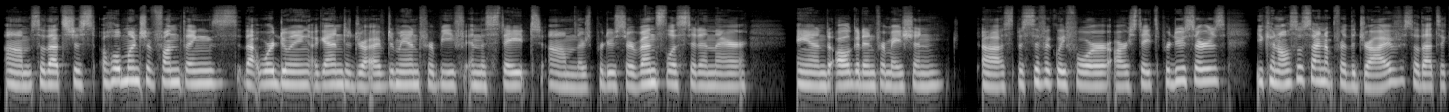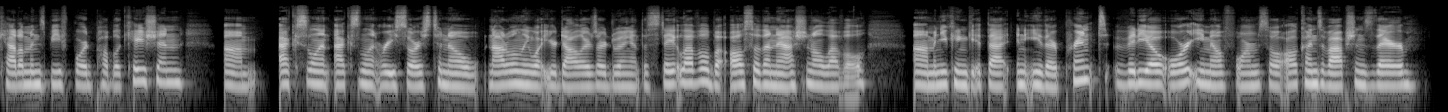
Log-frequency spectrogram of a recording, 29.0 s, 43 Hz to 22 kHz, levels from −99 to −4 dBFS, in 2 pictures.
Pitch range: 190-215 Hz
